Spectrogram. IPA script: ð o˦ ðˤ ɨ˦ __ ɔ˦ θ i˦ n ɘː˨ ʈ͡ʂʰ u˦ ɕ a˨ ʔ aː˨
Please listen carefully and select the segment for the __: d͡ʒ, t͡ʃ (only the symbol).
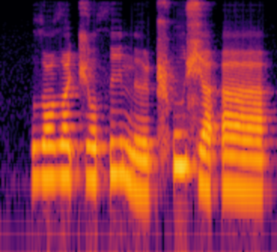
t͡ʃ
